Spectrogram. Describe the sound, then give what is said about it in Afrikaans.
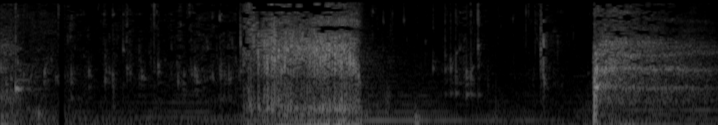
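Wine being drunk, with short wet liquid bursts of pouring and sipping, one longer rush in the middle and a brief one near the end over a low background. “Hoekom drink jy wijn?”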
